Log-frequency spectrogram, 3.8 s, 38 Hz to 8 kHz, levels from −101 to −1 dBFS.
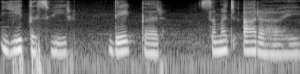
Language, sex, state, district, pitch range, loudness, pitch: Hindi, female, Madhya Pradesh, Bhopal, 170-205 Hz, -18 LUFS, 190 Hz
